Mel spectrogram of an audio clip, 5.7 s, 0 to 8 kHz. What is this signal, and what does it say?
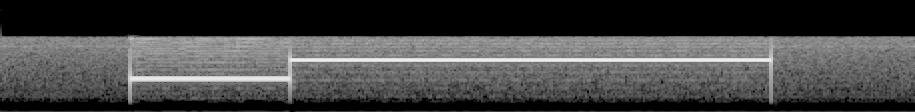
Two-tone page, heard as a one-second tone, then a three-second tone, about 900 then 1500 Hz. It is heard from 0.8 to 4.8 s.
